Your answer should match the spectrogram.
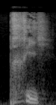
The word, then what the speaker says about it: pris: And then prendre, so ENDRE will give IS, pris, okay. Same thing here, you don't pronounce the final S, okay.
